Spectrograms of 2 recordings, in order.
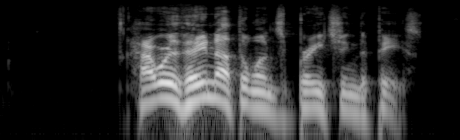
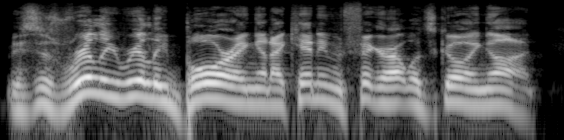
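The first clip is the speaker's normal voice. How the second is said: louder retold student protest; retold loud complaint; 3 semitones higher, 7 dB louder than usual. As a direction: complain loudly as a bored student. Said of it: "and I'm like".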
